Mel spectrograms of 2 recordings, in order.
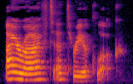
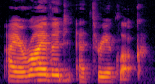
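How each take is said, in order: First: The ending of arrived is a t sound. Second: The ending of arrived adds an extra syllable. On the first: "If you say it incorrectly" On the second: "People will hear a difference, however"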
